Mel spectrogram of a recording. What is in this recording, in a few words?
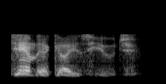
Voices Heavy Spotted Male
